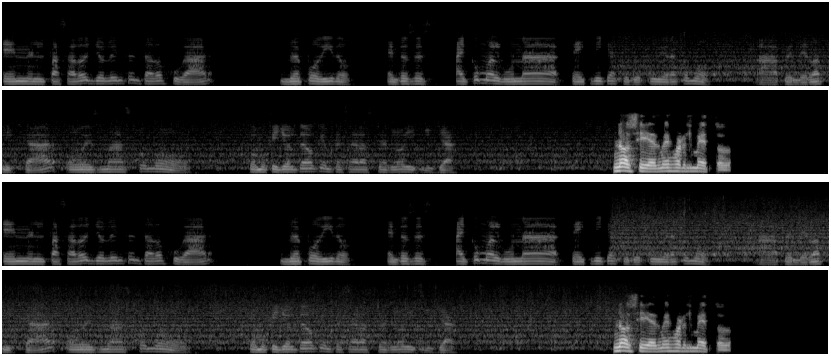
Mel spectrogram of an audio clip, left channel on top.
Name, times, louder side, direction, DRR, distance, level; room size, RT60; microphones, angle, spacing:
voice 1, 0.0-2.1 2.8-3.5 3.9-4.3 4.5-7.1 7.5-10.2 10.7-12.8, equal, 5° left, 2.3 m, -41 dB
sound 1, 6.1-14.7, right 6 dB, 60° right, 4.1 m, -47 dB
voice 2, 14.4-15.6, left 3 dB, 35° left, 1.0 m, -20 dB
head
